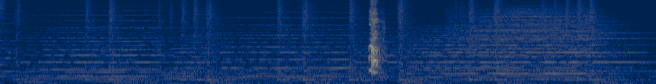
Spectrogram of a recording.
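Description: A war dog in the video game Battle Brothers gives a single sharp bark amid low, faint background music and game sounds.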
